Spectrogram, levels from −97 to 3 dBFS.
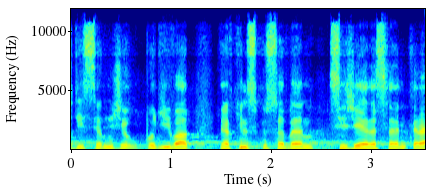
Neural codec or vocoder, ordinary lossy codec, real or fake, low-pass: codec, 32 kHz, 1.9 kbps, SNAC; Opus, 32 kbps; fake; 10.8 kHz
